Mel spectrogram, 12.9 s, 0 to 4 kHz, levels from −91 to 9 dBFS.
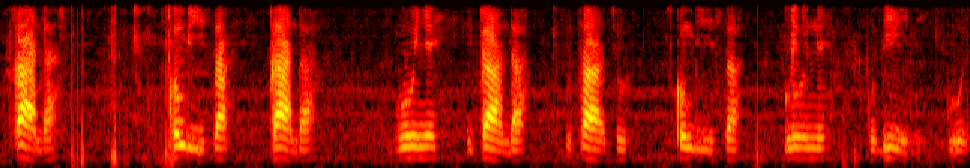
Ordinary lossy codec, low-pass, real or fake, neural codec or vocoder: none; 3.6 kHz; fake; codec, 16 kHz, 4 kbps, FreqCodec, larger model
